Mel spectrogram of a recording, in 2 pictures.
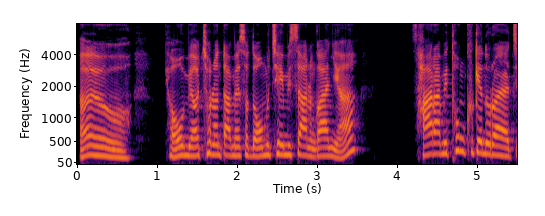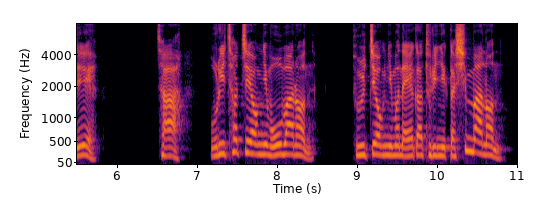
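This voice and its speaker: A woman's voice: medium pitch, normal speed, a bit bright, lightly acted. A woman voicing an arrogant, newly rich male composer who talks down to his wife in a dismissive, sighing way, in a storytelling radio drama. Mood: boastful.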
